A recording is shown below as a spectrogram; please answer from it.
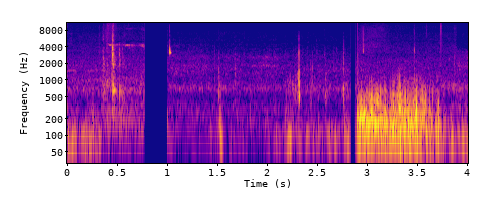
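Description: Wind buffeting a phone's microphone, with faint clicks. The sound cuts out briefly about a second in. A louder low, gusty rumble comes in for the last second.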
